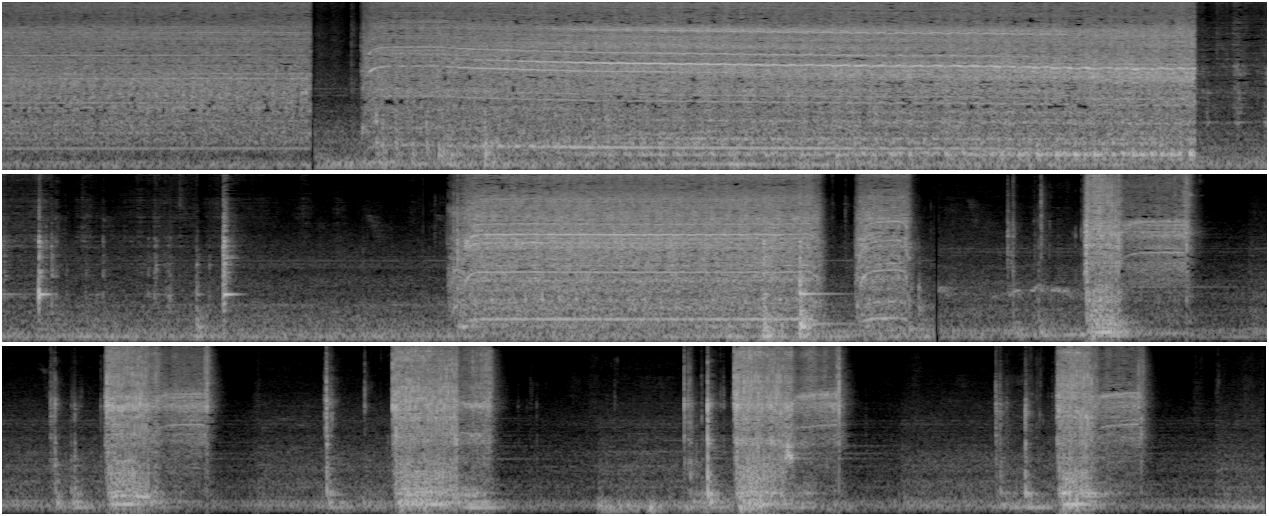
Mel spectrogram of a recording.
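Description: Power drill turning a scissor jack's screw in long steady runs, its pitch sagging slightly as it takes the car's weight. From about halfway on it runs in a string of short bursts.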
